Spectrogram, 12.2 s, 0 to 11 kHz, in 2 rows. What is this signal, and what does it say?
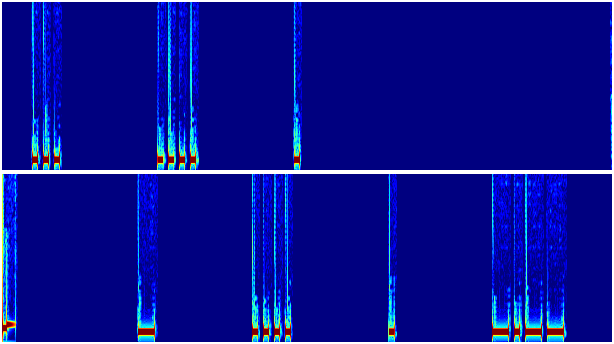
Morse code, heard as a keyed tone, about 22 wpm, spaced as for 8 wpm, 700 Hz. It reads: SHE THEY
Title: 6x Character Spacing - Top 200 Words - 22wpm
